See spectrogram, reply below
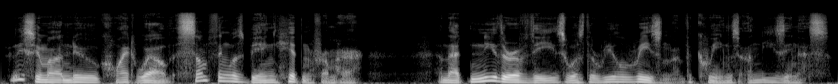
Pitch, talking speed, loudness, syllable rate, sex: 100 Hz, 165 wpm, -19 LUFS, 5.0 syllables/s, male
